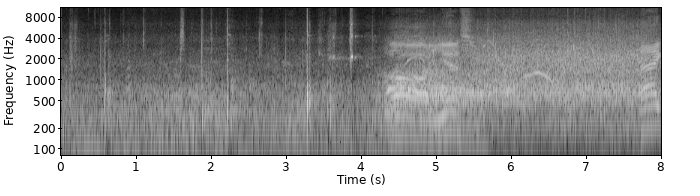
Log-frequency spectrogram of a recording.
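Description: Tennis ball struck by rackets in a rally: single sharp pops about a second apart over a low crowd murmur. About four seconds in, the crowd breaks into loud cheering and shouts that run into applause.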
